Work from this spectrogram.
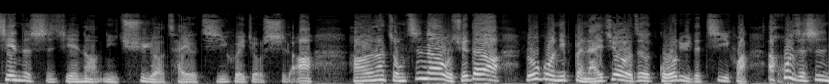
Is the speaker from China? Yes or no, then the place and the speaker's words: no; Miaoli County, Taiwan; 还有我的家乡苗栗，也欢迎大家来面，哎，这个苗栗呢来玩玩哈、哦。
